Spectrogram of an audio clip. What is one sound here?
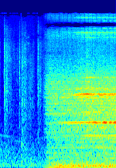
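A loud musical jingle plays.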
